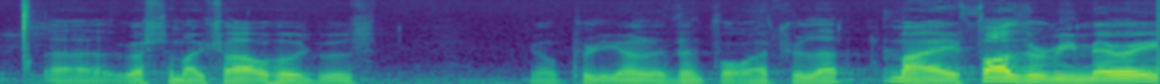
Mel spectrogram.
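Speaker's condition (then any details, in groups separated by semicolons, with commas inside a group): Tongue cancer surgery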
